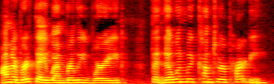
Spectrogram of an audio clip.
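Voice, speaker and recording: A woman with a fairly high voice reads a picture book to young children. She tells it expressively, like a teacher, and turns aside to speak to her listeners. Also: steady tone, normal speed, fairly bright tone.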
